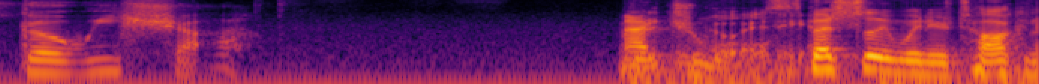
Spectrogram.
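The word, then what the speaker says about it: Goetia: boss and you know we prefer to be pronounced the Irish goisha actually especially when you're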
